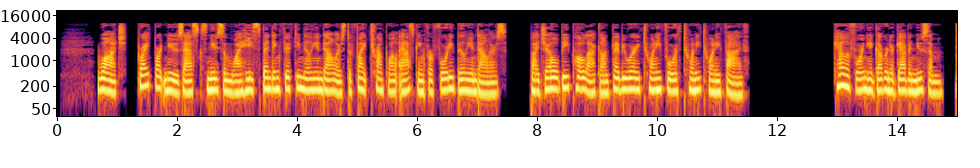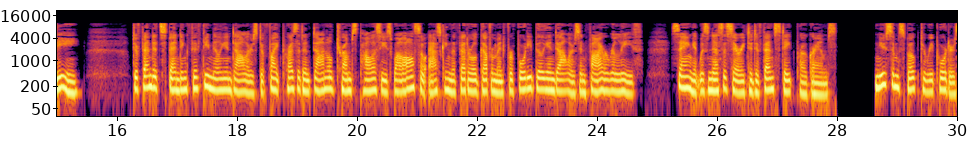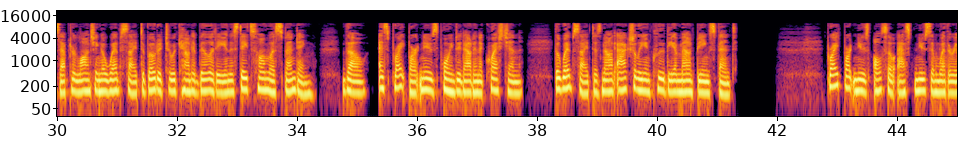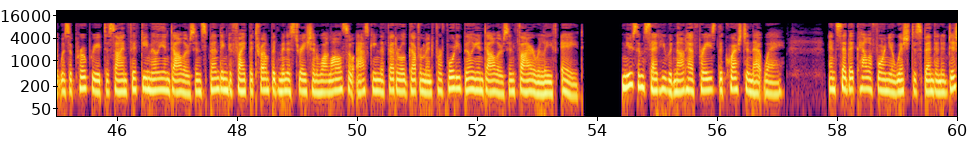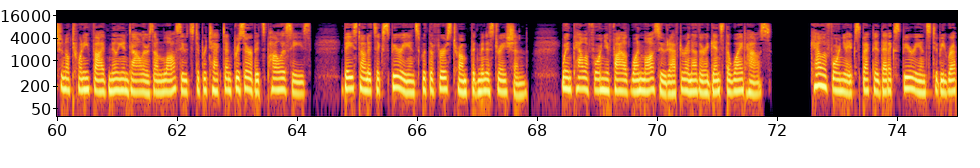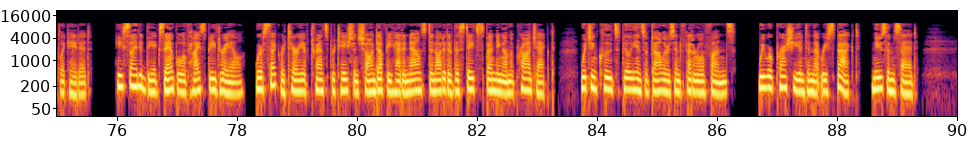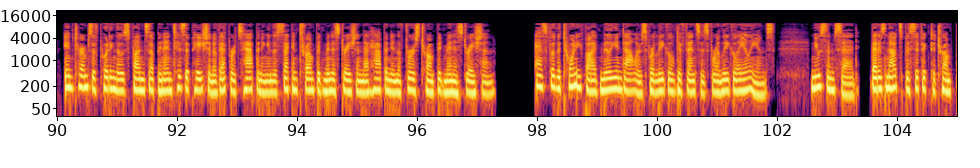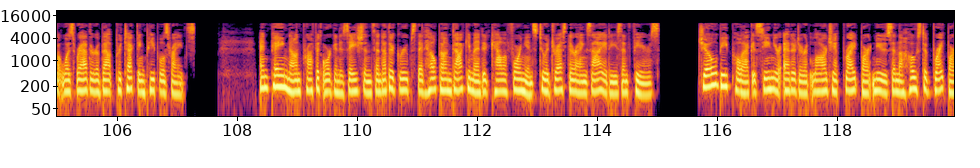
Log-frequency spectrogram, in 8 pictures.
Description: Newsom spoke to reporters after launching a website devoted to “Accountability” in the state’s homeless spending — though, as Breitbart News pointed out in a question, the website does not actually include the amount being spent.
